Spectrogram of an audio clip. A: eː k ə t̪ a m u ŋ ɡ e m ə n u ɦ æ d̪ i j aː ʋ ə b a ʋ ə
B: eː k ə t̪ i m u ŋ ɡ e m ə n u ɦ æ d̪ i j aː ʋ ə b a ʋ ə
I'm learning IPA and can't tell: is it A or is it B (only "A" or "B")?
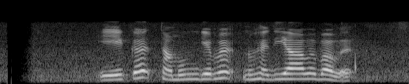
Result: A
